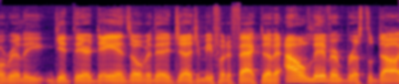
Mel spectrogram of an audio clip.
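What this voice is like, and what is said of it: Usual voice. Nothing is said of it.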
